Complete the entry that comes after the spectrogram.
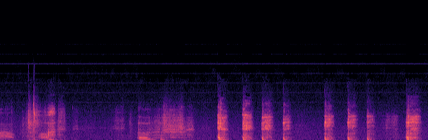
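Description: A person with a raw, sore throat coughs repeatedly, first in a couple of strained voiced fits, then in a rapid series of sharp, close barking coughs in quick bursts.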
